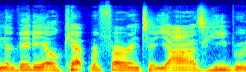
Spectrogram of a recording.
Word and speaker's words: Jah: and explained to him there was no J in ancient Hebrew so it would be pronounced yah I I um sister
